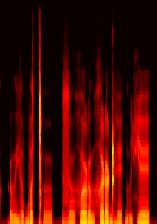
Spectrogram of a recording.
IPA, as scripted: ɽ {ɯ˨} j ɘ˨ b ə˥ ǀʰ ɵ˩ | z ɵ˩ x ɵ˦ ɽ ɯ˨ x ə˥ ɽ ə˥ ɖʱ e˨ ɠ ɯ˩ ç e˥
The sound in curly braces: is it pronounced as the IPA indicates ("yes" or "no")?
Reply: no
